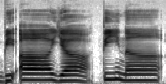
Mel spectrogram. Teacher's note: برابر کھینچنا ہوتا ہے۔ تو بی آ یا تینا، آپ دیکھیے آ یا اور نا پر ایک ہی مقدار میں میری آواز کھینچی ہے، جبکہ تی پر بالکل نہیں کھینچی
